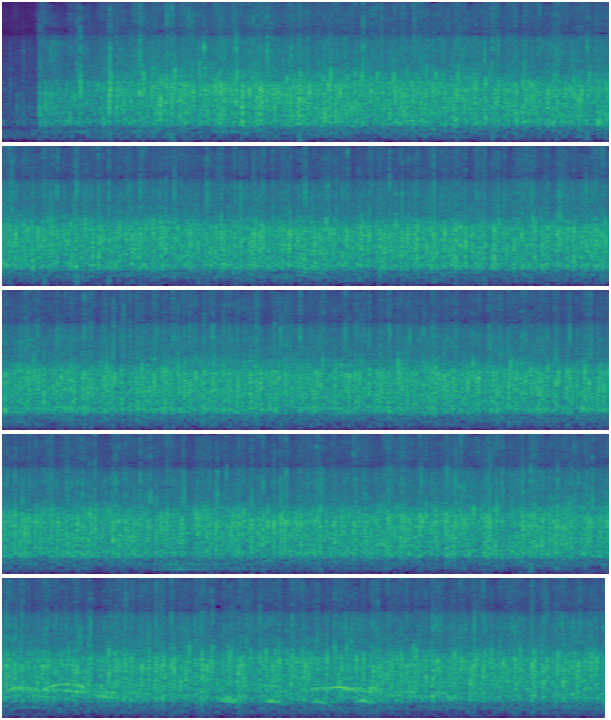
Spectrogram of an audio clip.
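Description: An audience claps loudly and steadily in a hall.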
